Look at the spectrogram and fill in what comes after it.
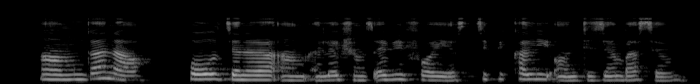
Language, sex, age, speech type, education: Nigerian Pidgin, female, 15-29, spontaneous, tertiary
